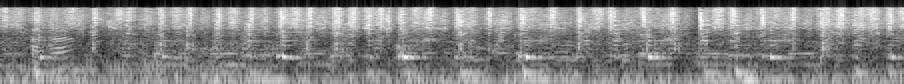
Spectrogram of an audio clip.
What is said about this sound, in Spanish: Estas son maracas, a ver.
